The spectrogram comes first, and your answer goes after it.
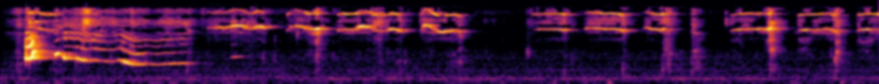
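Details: Mini Goldendoodle, one year old and still struggling to control its excitement over a favourite toy, lets out one long, loud whine that slides downward over about one and a half seconds, followed by faint, thin high squeaks.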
